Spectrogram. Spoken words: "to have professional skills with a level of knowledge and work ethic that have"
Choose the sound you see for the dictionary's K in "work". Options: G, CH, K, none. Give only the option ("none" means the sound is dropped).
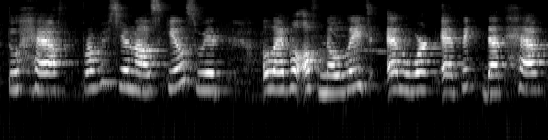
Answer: K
